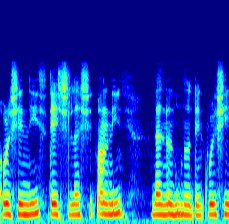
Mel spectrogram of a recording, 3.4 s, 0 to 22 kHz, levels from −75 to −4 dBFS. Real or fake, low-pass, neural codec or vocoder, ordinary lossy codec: fake; 7.2 kHz; autoencoder, 22.05 kHz, a latent of 192 numbers a frame, VITS, trained on many speakers; Opus, 64 kbps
